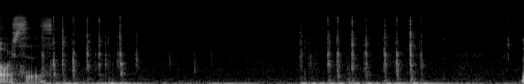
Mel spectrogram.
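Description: Keys on a keyboard click rapidly as someone types.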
